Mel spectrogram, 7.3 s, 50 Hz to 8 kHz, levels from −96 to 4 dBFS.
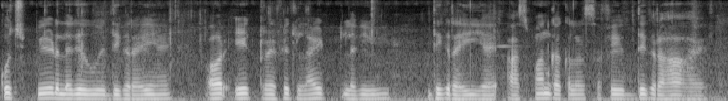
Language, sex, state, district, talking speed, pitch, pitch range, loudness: Hindi, male, Uttar Pradesh, Saharanpur, 180 wpm, 130 Hz, 120-135 Hz, -18 LUFS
